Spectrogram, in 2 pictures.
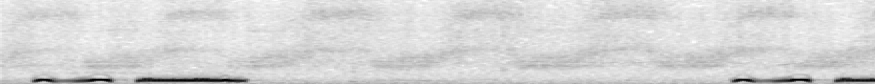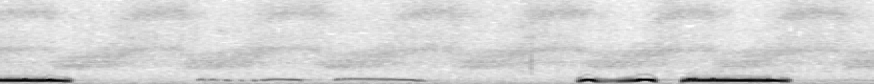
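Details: Spotted dove (Spilopelia chinensis) giving a low, mellow three-part coo, two short notes then a longer drawn-out one, repeated about every three and a half seconds over faint insect hiss.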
